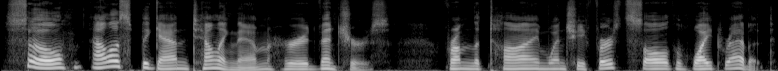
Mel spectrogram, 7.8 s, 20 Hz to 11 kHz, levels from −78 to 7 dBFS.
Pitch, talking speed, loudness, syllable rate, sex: 145 Hz, 130 wpm, -18 LUFS, 3.7 syllables/s, male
